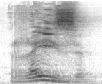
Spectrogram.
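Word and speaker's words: raise: Rise. Even though S is placed there, we should pronounce it as Z. Z sound.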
